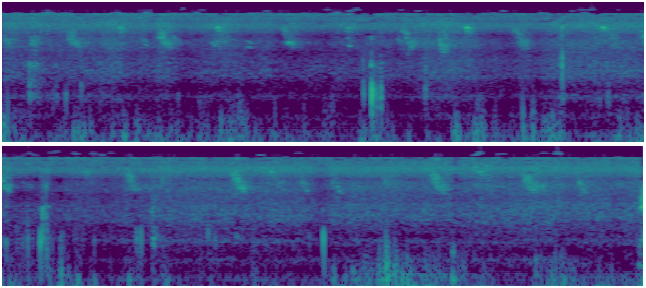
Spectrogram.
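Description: A large honeybee swarm fills the air outdoors during a swarm capture with a trash can and pole, a loud, dense, continuous buzz with individual bees zipping past close by, steady throughout with no talking.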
